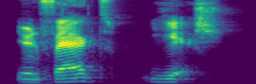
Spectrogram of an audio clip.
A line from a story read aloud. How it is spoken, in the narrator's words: he said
